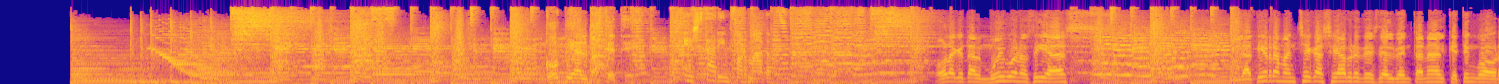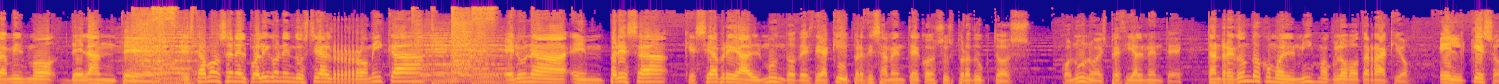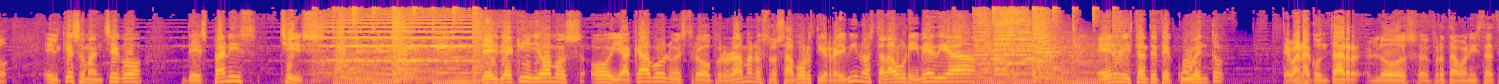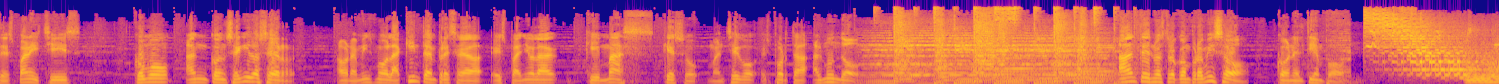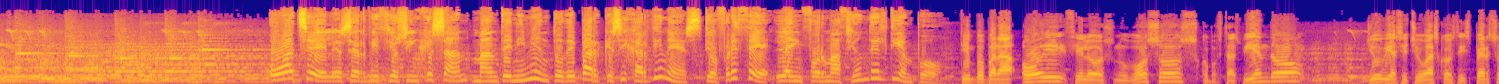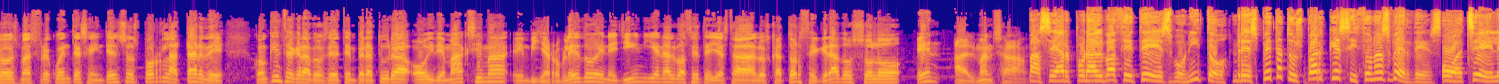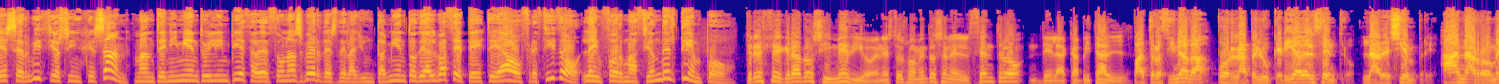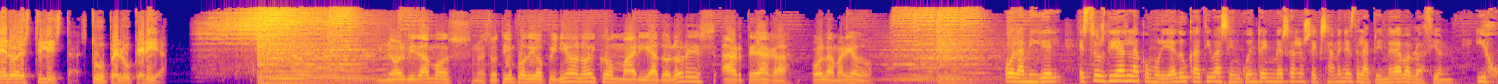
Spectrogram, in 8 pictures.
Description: AUDIO: Programa que realizamos desde esta empresa manchega presente en los cinco continentes con el queso manchego como bandera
